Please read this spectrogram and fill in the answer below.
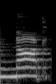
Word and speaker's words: knock: let's see 100 knock-knock in the word knock there are two k is this someone sounds like a normal cake this one is silent we can't hear it knock-knock jokes there's a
